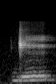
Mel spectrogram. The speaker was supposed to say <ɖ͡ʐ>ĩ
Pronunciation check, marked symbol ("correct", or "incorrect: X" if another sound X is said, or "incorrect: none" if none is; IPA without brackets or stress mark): incorrect: d͡ʒ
